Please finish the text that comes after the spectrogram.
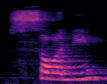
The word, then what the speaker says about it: Sony: A pronúncia em inglês é Apple mesmo, tá? Apple. Sony também é super parecido, Sony, Sony.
